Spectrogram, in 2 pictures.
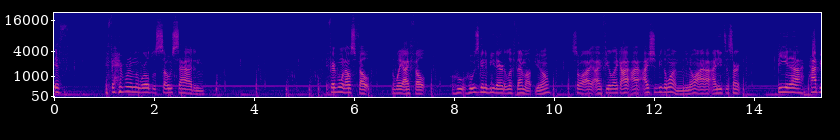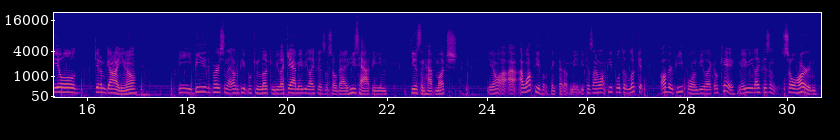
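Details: Stuttering in a man who reports stuttering his words and repeating the same things over and over.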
